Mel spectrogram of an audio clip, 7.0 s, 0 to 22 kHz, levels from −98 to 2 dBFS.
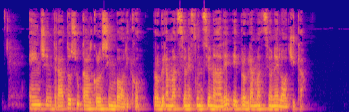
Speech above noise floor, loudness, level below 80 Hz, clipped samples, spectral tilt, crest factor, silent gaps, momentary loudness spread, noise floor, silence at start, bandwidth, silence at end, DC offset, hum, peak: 60 dB; -15 LUFS; -48 dBFS; under 0.1%; -4.5 dB/octave; 16 dB; none; 12 LU; -75 dBFS; 0.15 s; 16 kHz; 0.9 s; under 0.1%; none; 0 dBFS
